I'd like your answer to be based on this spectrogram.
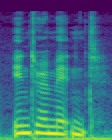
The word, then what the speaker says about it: intermittent: となります発音の注意点は intermittent ですこの単語を分解すると in ter mit tent に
